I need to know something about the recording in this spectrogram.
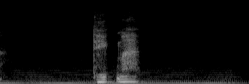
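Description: A man speaks softly up close.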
